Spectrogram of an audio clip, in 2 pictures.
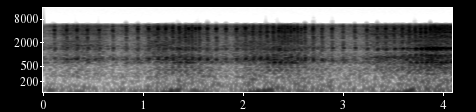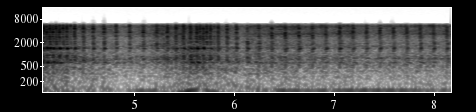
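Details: Ford Fairlane at lumpy idle: steady, rapid tick keeping time with engine speed; bad lifter on a worn, flattened cam lobe after a spun camshaft bearing cut oil to the heads.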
